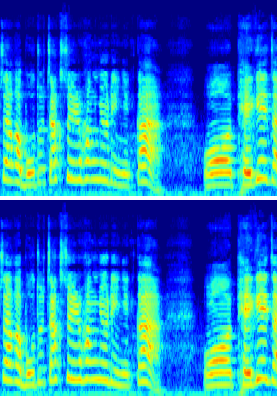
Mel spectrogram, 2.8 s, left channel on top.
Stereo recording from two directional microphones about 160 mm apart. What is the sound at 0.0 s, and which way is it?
A woman's voice, 30° right (ahead or behind).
